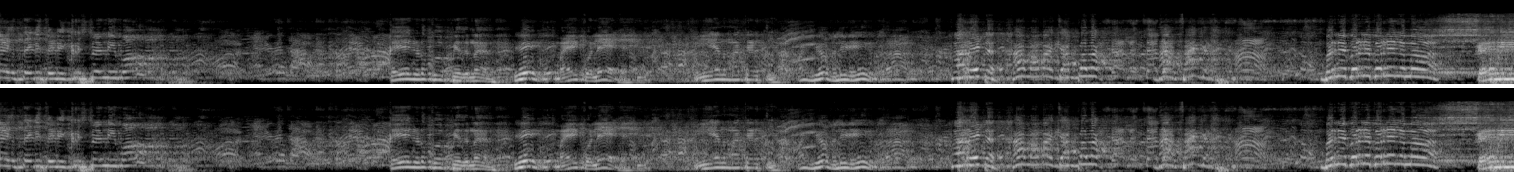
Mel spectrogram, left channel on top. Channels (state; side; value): normal; both; correlation 0.93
